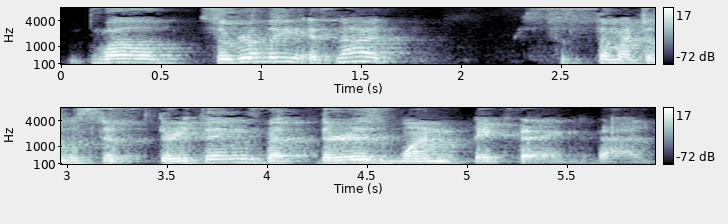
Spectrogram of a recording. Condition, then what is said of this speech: Stuttering. It's like, well, if I spoke like this, that sounds weird too.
